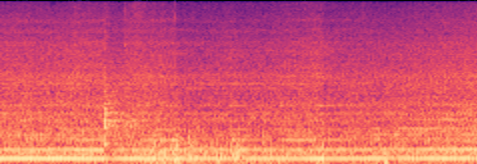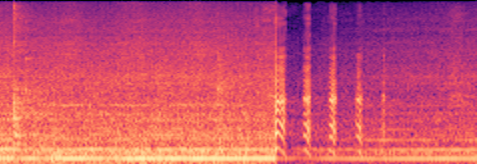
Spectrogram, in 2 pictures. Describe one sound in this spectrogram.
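Metal clanks and knocks from an excavator bucket.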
